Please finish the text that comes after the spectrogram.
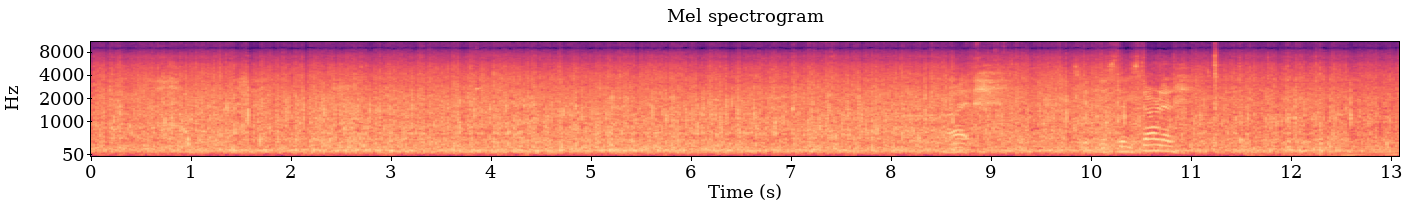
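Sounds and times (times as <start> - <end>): heavy rain on a car roof: 0.0 - 13.0
steady low hum: 12.3 - 13.0.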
